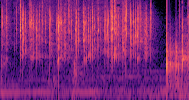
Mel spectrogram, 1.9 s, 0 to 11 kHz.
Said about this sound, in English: There's like 8 dice in there he's rolling. You know, yeah, but I'm only, okay, that did roll pretty poorly, so I am impressed.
